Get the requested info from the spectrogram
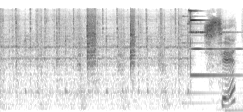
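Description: Edited-in timer sound effect: rapid mechanical ticking while a countdown bar fills, ending in a short bright ding just before the end, as the interviewee's answer is revealed.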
